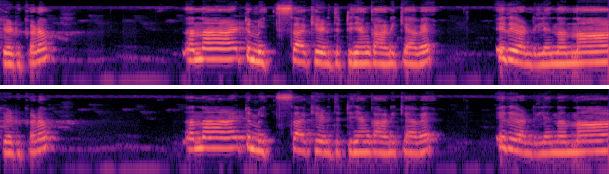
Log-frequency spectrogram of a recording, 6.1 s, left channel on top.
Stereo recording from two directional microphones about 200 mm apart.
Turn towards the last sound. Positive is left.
turn(degrees=10)  # may be behind; listen again after turning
